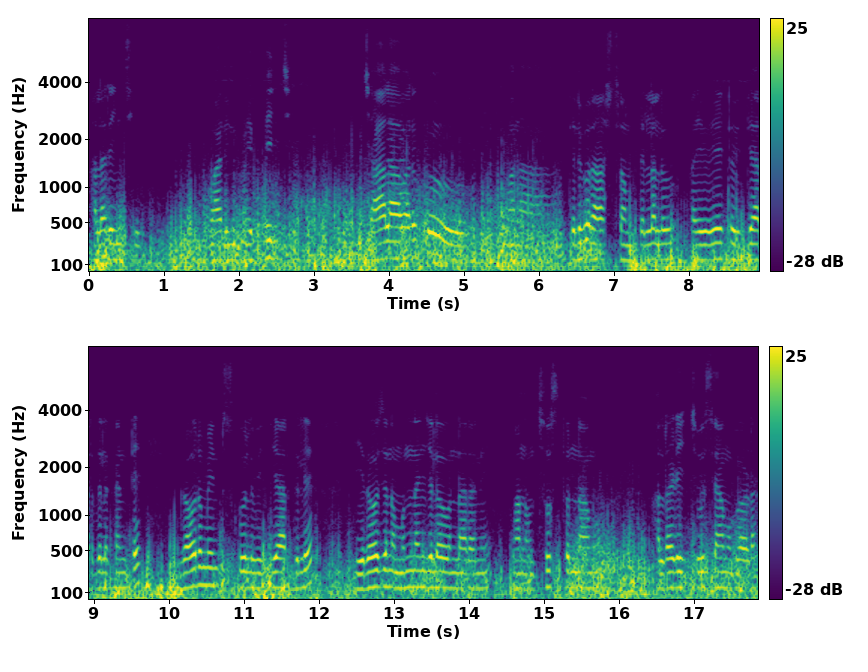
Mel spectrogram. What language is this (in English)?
Telugu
